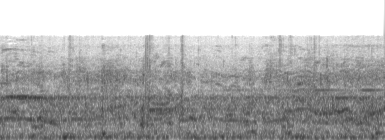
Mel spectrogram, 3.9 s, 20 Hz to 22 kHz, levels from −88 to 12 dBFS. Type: recorded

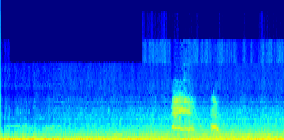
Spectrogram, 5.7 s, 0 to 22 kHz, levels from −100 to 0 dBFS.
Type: remade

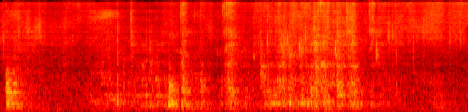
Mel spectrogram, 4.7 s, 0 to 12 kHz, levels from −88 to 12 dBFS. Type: remade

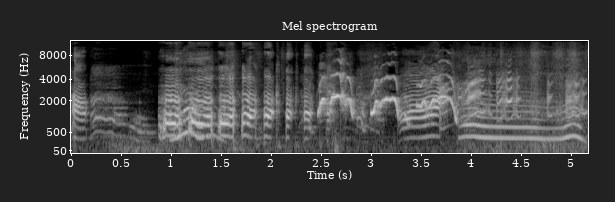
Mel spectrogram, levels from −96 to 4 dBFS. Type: recorded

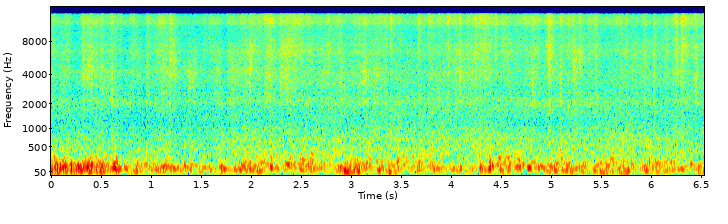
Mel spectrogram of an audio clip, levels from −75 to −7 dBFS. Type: remade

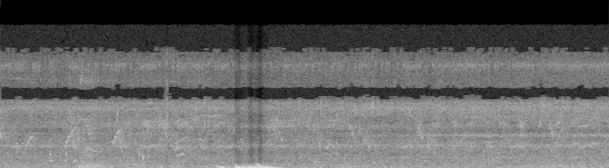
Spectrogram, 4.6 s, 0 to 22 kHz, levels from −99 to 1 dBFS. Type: recorded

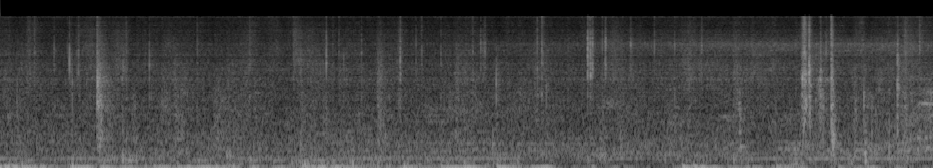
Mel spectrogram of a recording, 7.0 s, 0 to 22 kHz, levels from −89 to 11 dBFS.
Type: remade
